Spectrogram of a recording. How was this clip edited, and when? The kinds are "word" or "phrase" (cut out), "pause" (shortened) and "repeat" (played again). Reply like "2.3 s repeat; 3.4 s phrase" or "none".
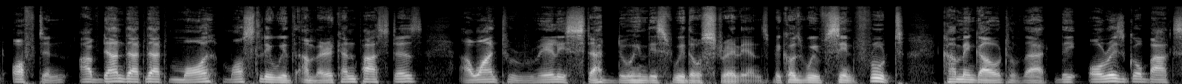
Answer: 1.5 s repeat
